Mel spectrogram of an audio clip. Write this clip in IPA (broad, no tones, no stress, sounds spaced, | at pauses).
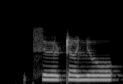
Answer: t͡s ʏː ʈ ə lʲ o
